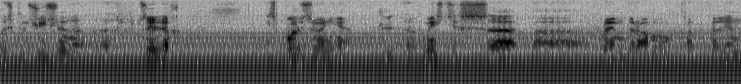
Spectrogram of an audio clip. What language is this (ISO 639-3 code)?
rus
